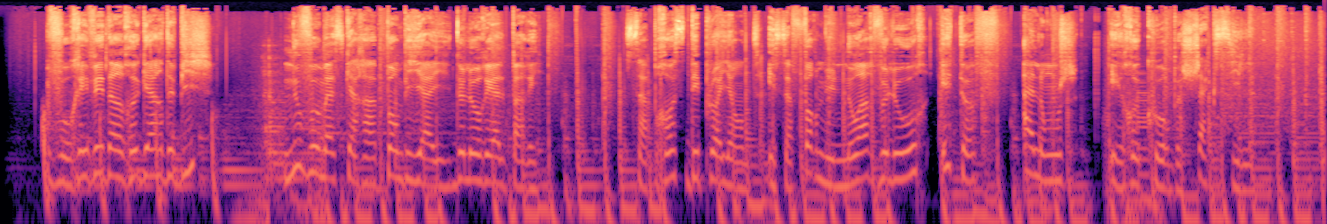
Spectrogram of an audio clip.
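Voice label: French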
